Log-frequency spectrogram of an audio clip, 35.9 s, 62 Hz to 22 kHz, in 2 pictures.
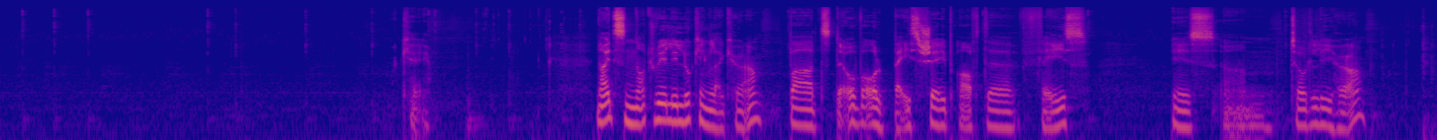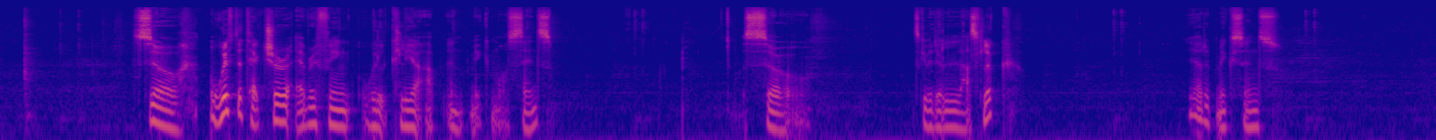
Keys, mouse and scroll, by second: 0.3 click, 2.9-4.1 middle drag, 4.1-4.6 scroll down 1, 4.6 middle click, 5.3 click, 5.9-7.7 middle drag, 7.7-8.6 scroll up 2, 8.6-12.3 middle drag, 12.3-13.8 drag, 15.1-17.8 middle drag, 17.8 ctrl+z, 18.7-22.6 middle drag, 22.6 click, 23.6 click, 25.9 click, 26.7-27.2 scroll up 1, 29.6-32.0 drag, 34.3 click, 35.6-35.9 scroll up 4.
